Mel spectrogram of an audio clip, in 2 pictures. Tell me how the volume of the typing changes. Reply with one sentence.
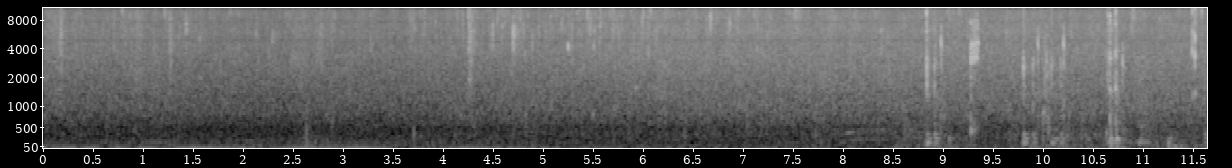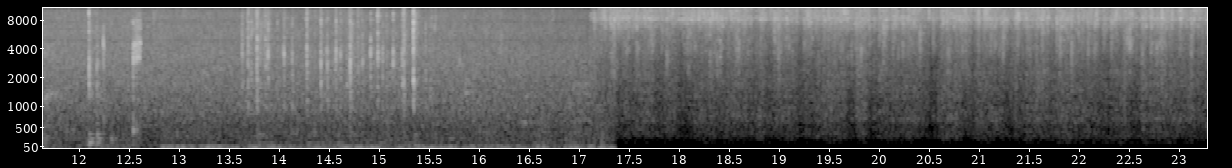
The loudness of the typing goes down.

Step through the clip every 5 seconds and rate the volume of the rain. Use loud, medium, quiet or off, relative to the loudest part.
loud, loud, loud, loud, medium.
